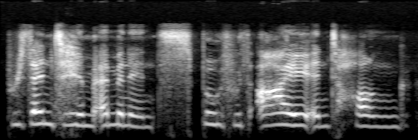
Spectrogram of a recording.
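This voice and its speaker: A young woman acting a brooding, tormented, murder-plotting king in Shakespearean verse, moving between hushed and declamatory delivery. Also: sits high, flat delivery, normal speed, no room sound, highs cut off, lightly acted. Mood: brooding, secretive. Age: young adult.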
